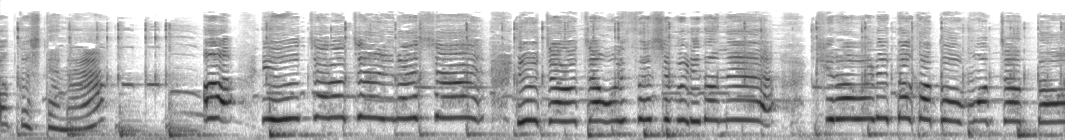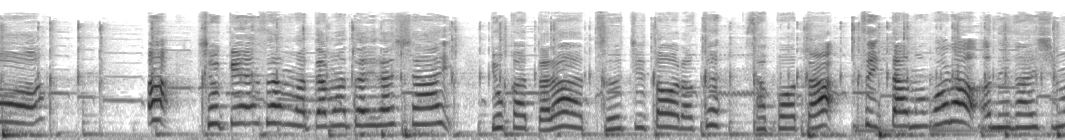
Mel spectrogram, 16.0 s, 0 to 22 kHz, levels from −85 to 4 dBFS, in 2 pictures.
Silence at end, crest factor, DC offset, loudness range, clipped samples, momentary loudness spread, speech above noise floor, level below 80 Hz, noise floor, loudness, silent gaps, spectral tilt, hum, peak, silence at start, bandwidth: 0 s; 16 dB; under 0.1%; 3 LU; under 0.1%; 10 LU; 19 dB; -54 dBFS; -38 dBFS; -17 LUFS; none; -3.5 dB/octave; none; -2 dBFS; 0 s; 15.5 kHz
